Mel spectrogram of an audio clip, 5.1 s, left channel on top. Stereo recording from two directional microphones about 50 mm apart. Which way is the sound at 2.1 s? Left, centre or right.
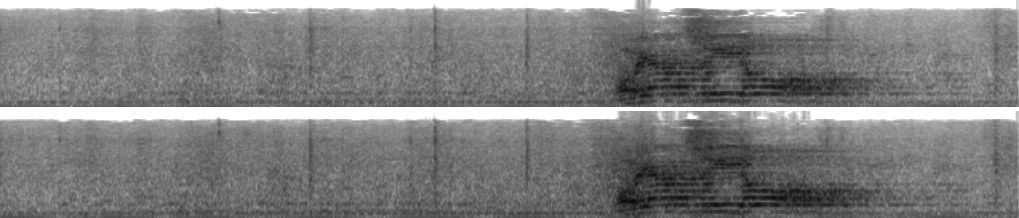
Left.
